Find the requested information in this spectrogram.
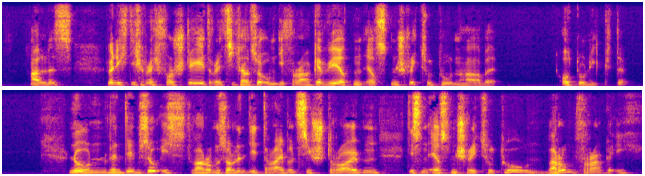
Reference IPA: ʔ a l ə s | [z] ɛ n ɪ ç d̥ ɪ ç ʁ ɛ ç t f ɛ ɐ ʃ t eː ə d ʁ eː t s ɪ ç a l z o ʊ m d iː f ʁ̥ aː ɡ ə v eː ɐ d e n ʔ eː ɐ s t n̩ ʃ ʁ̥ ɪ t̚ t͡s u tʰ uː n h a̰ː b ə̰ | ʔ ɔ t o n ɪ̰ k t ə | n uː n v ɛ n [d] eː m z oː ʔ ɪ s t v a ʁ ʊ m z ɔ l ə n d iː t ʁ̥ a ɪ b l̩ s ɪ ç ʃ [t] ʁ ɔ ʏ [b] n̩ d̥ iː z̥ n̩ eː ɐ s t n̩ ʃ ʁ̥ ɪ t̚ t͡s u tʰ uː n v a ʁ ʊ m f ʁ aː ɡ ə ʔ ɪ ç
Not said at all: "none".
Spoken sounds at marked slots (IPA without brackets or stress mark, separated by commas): v, d, t, b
